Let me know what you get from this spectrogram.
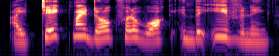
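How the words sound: The stress falls on the word take. "The stress is on take"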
